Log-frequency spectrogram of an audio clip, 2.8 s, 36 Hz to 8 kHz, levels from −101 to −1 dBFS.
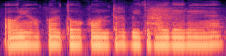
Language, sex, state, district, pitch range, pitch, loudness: Hindi, male, Uttar Pradesh, Shamli, 110-115 Hz, 110 Hz, -19 LUFS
